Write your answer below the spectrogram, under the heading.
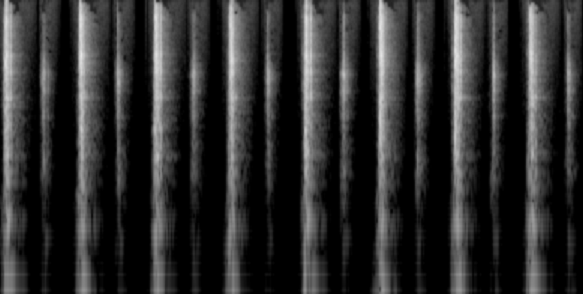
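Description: A clock ticking: a louder tick about once a second, each followed half a second later by a softer tock, stopping near the end.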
